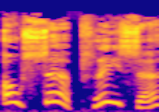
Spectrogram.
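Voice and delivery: very high, eager, excited, drawn-out cry. A narrator reads the engines' reply to their controller: crying out excitedly. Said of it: "cried the engines excitedly".

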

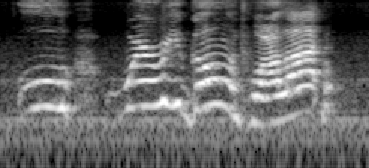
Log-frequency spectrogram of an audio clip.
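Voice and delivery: put-on high, country-style southern accent, pony voice. Voicing a character's line as best they can, in Apple Bloom accent. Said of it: "that's the best accent I can do for Apple Bloom".

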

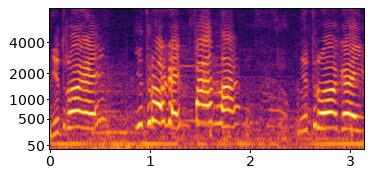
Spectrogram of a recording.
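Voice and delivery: loud, high-pitched yelling.

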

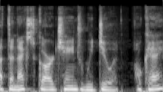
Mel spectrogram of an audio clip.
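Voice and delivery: ordinary delivery, nothing marked

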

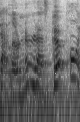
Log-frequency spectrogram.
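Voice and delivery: low, grumbling aside.

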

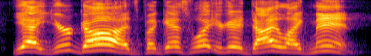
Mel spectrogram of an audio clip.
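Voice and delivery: sarcastic, mocking delivery. Showing how a verse sounds when read as sarcasm: sarcastic. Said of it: "It's sarcasm".

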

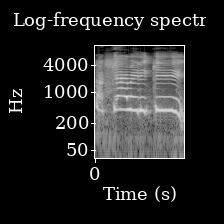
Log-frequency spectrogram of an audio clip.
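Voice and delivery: impatient, losing patience, very high pitch. Narrator reads a wife questioning her husband: impatient. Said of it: "Si spazientì lei".

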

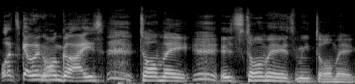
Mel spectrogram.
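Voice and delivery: horrible, bad put-on British accent. Speaker tries a shout-out greeting to viewers, in a bad British accent. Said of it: "Never do British accent again".

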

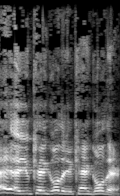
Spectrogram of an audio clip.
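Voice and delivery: high yell in a woman's voice. Retelling a staff member stopping the photo: imitating a woman yelling. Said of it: "the lady was just yelling".

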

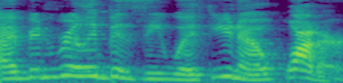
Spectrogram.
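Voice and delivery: plain reading voice

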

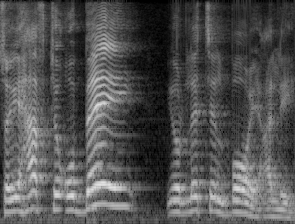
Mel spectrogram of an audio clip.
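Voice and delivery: loud, swooping, mocking, sarcastic jeer. Retelling how the laughing crowd taunted Abu Talib: imitating a sarcastic taunt.

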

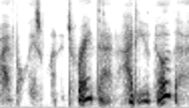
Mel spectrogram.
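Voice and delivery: soft, stunned, awed whisper.

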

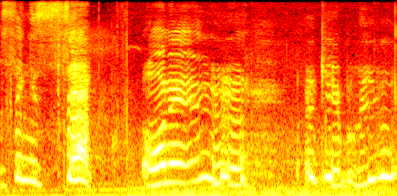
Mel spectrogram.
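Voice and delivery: tearful, high crying speech, "it" drawn out. Receiving a truck as a gift from another speaker: crying while talking. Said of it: "Are you crying?".

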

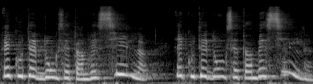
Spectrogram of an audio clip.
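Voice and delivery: high, chirping, twittering voice like little sparrows. A story narrator voices the local sparrows answering Nils, as twittering sparrows. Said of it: "gazouillèrent les moineaux qui".

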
